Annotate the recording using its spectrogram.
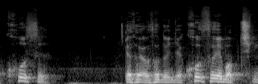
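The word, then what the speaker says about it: Coase: 여튼 원래 이제 그 시카고 대학에서 시카고 대학 교수였던 분인데, 그 시카고 대학에서 공부한 그 선생님들한테 물어보면 시카고 대학에서 이제 코스라고 읽는데요. 코스.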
